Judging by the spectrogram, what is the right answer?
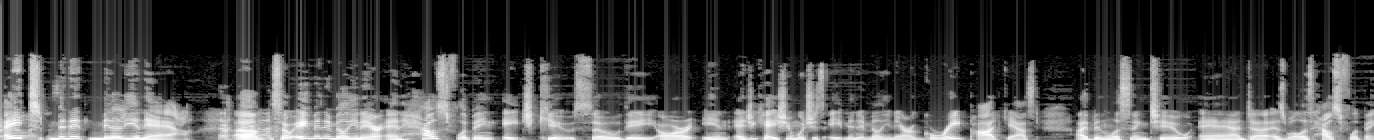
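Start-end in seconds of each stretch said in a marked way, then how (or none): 0.0-1.8 put-on British accent, raised and pitched up. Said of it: "trying to do a British accent for this".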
